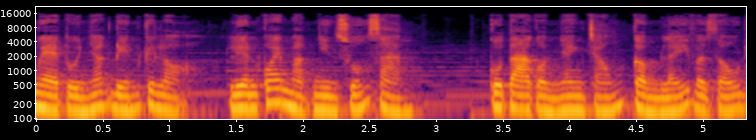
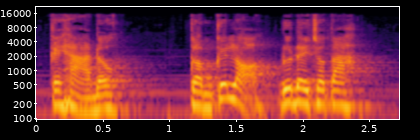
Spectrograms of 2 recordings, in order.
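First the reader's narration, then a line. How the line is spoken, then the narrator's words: Loud shout. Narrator (Vietnamese): Bà hội đồng như hiểu ra vấn đề, quát lớn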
